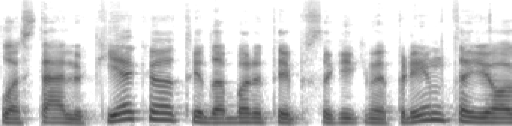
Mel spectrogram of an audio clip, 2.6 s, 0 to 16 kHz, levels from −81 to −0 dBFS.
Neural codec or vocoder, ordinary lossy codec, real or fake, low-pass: autoencoder, 48 kHz, 128 numbers a frame, DAC-VAE, trained on Japanese speech; Opus, 24 kbps; fake; 14.4 kHz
